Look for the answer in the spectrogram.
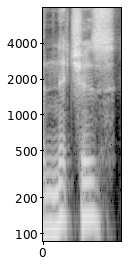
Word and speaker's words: niche: The Americans have an expression, the niches or the riches are in the niches. In other words, the word niche, French word, is pronounced as niche.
